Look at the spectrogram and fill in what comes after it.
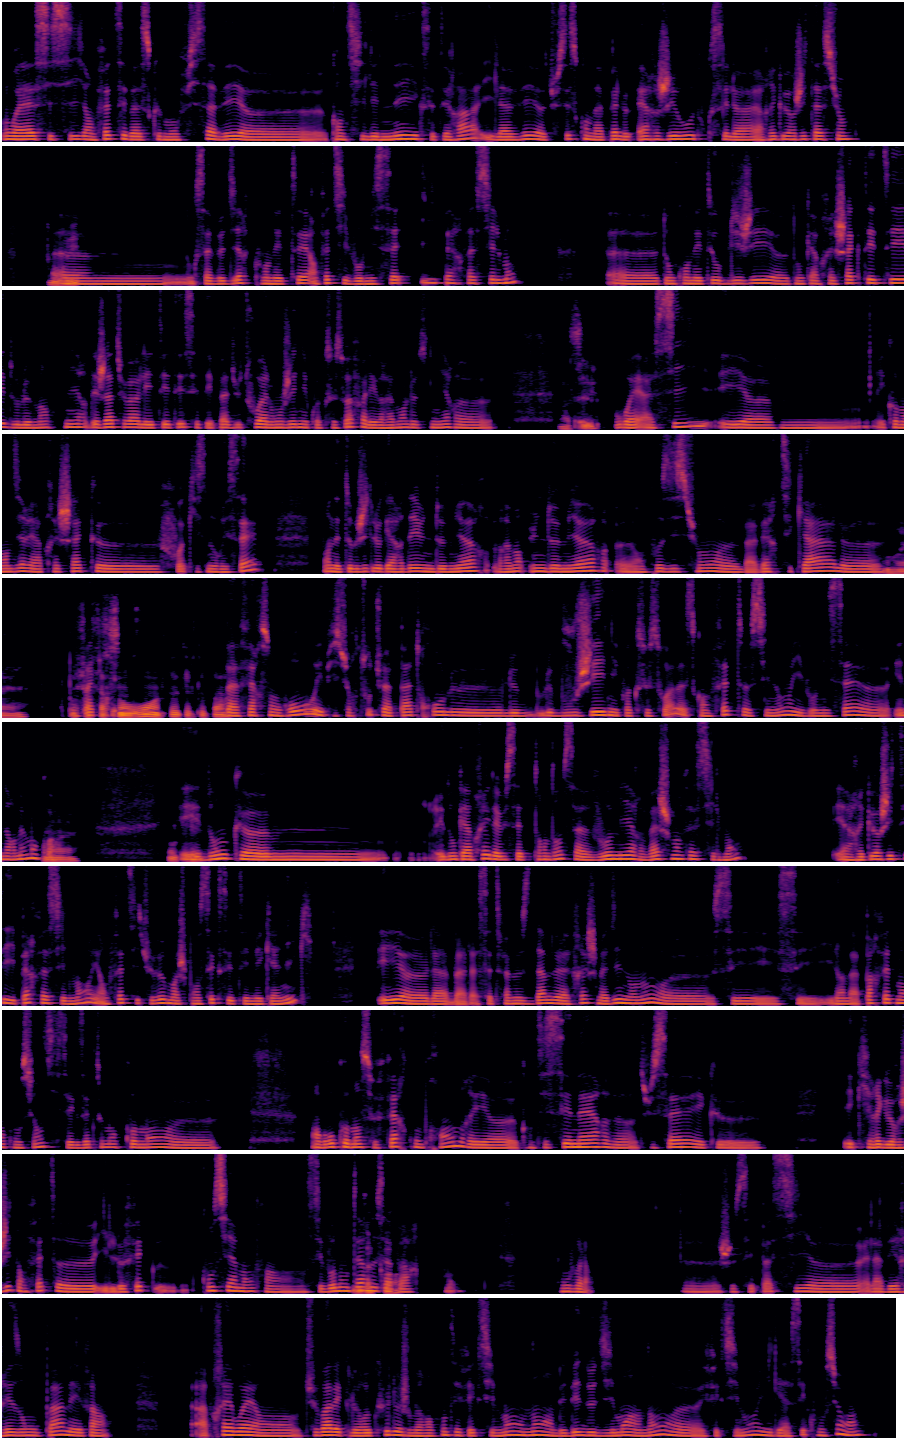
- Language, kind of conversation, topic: French, podcast, Comment se déroule le coucher des enfants chez vous ?
- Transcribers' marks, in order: stressed: "hyper"; drawn out: "hem"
